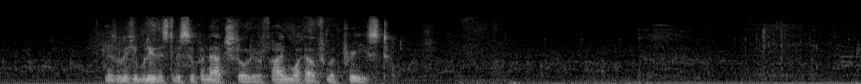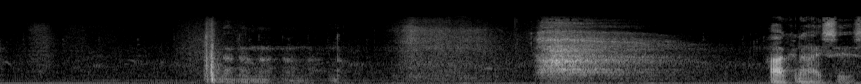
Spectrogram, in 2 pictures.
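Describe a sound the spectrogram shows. A middle-aged man speaks crisply and with animation.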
